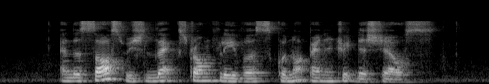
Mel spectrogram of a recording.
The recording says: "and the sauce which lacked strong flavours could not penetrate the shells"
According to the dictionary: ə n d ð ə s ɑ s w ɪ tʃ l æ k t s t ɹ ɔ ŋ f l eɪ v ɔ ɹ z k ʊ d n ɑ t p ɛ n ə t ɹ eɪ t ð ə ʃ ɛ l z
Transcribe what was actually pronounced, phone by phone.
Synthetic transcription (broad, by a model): ə n d ə s ɑ s w ɪ tʃ l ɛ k s t ɹ ɔ ŋ f l eɪ v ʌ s k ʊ d n ɑ t p ɛ n ə t ɹ eɪ t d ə ʃ ɛ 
